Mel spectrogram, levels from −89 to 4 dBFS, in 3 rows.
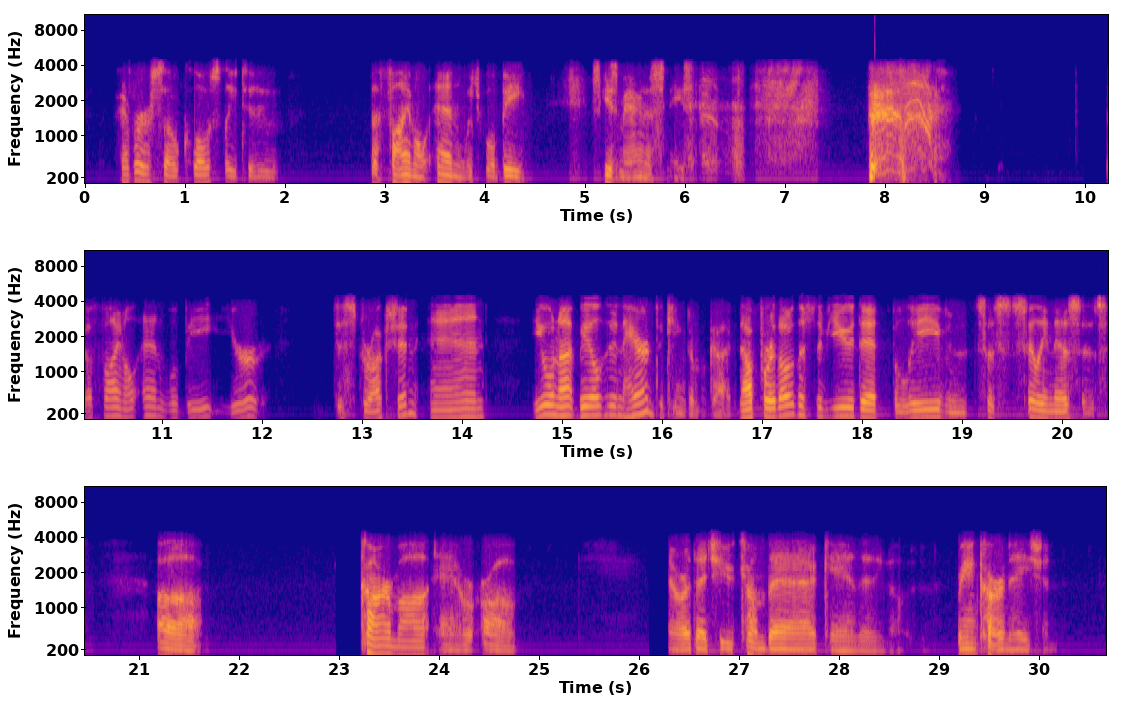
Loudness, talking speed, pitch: -23 LUFS, 115 wpm, 105 Hz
